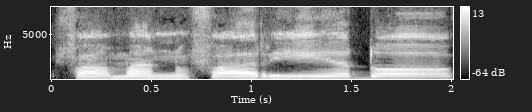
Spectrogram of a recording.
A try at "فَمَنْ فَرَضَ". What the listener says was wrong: bukan faridu. Faman farodo. Harokatnya fathah, bukan kasroh. Untuk panjang pendeknya, nah hati-hati ya. Faman farodo. Di sini nggak ada yang panjang.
